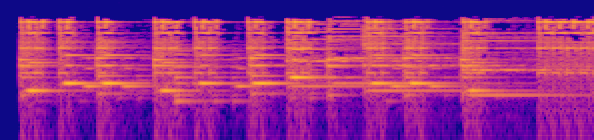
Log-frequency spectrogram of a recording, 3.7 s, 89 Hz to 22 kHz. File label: nokia 3120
